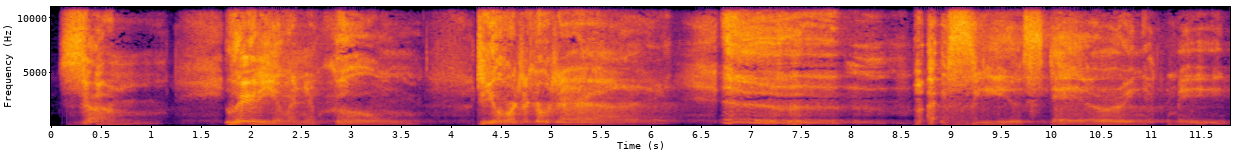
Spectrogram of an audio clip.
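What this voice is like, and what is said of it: Gravelly demonic character voice. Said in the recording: “I'm doing demon voices”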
